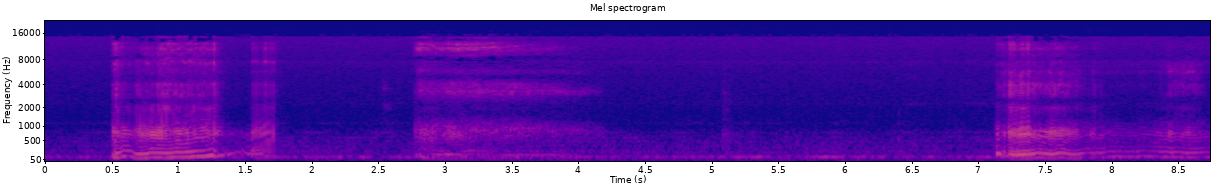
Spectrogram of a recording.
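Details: Sleeping dog, nose twitching: loud, rattling snores in bursts with quieter breathing between.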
